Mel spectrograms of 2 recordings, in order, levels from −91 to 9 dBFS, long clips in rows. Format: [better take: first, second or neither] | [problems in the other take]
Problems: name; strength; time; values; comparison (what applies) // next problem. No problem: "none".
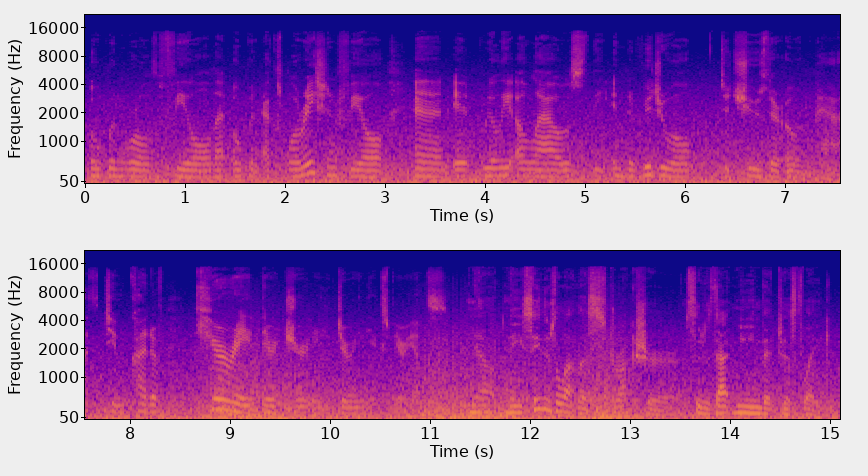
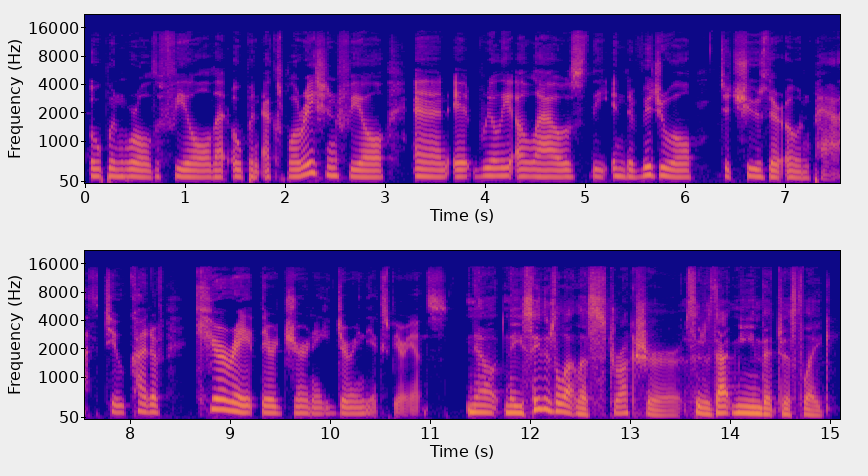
second | wind noise on the microphone; heavy; 6 dB below the speech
